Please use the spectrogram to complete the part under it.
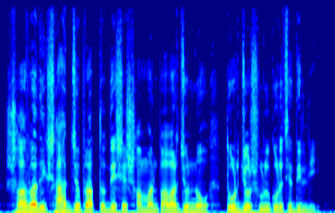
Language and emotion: Bengali, neutral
